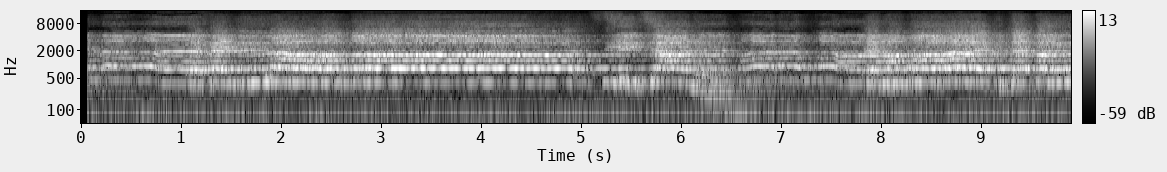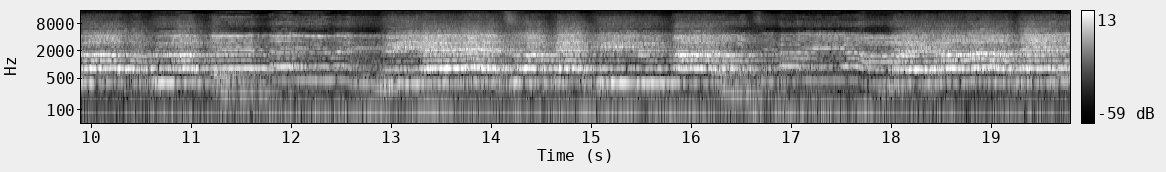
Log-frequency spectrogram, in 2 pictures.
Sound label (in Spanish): NUEVA ZELANDA Canción tradicional Maorí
